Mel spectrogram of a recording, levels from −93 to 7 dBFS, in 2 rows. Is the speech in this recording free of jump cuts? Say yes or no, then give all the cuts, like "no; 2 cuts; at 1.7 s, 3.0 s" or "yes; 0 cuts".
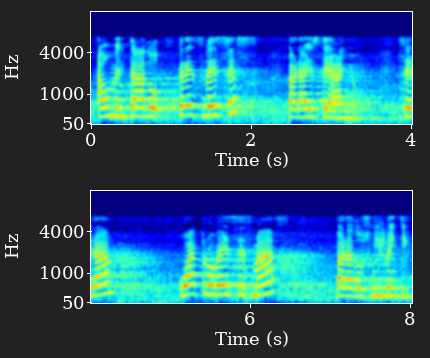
no; 1 cut; at 3.9 s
